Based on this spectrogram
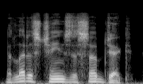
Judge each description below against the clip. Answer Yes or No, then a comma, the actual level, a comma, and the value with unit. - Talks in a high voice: No, low, 110 Hz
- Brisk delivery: Yes, fast, 250 wpm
